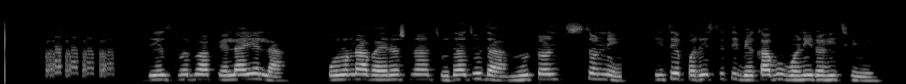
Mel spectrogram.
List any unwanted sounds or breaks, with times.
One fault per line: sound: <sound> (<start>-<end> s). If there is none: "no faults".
sound: laugh (0.5-1.2 s)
